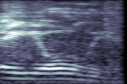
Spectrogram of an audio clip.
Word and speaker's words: aioli: Garlic aioli. That's how it's pronounced.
